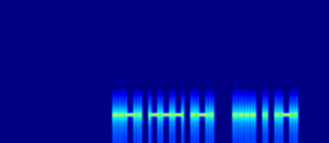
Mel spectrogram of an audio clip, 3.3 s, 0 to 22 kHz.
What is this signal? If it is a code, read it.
Morse code, heard as a keyed tone, about 40 wpm, 700 Hz. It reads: FOR HER
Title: Sets of 2 Words 40wpm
